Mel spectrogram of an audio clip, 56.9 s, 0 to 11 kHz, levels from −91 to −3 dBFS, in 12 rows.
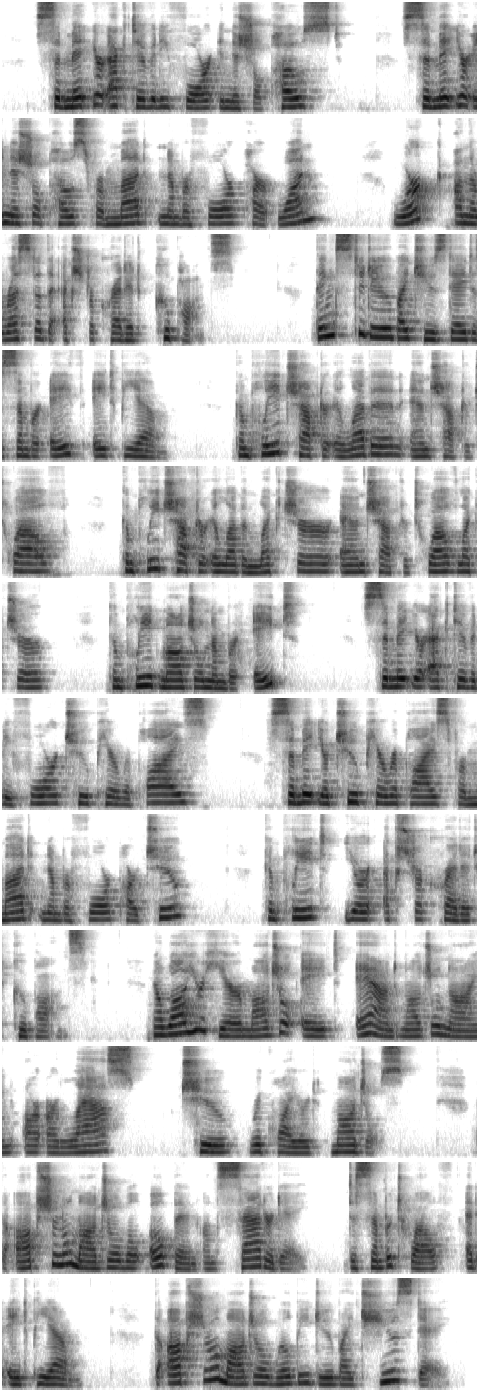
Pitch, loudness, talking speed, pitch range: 210 Hz, -20 LUFS, 115 wpm, 190-235 Hz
